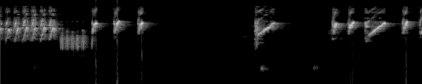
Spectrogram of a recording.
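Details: Female Olive-backed Sunbird singing to excite males, clean recording: a fast twittering trill ending in a buzzy lower rattle, a few sharp chirps, a pause, then more rising high notes.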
